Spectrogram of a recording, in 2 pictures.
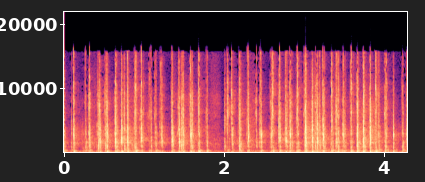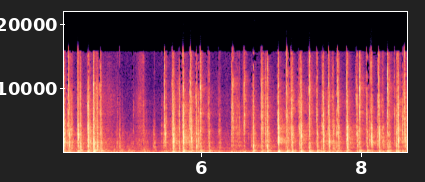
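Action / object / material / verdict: tap / mechanical keyboard with plastic keycaps on a metal frame / plastic / none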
